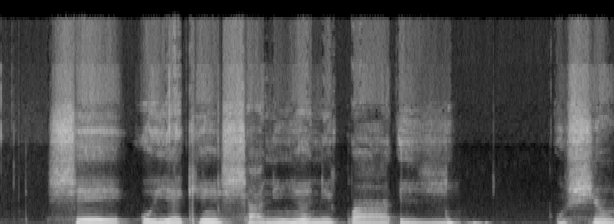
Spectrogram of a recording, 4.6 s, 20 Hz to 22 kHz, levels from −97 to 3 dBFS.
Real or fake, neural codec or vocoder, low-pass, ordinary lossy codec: real; none; none; none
